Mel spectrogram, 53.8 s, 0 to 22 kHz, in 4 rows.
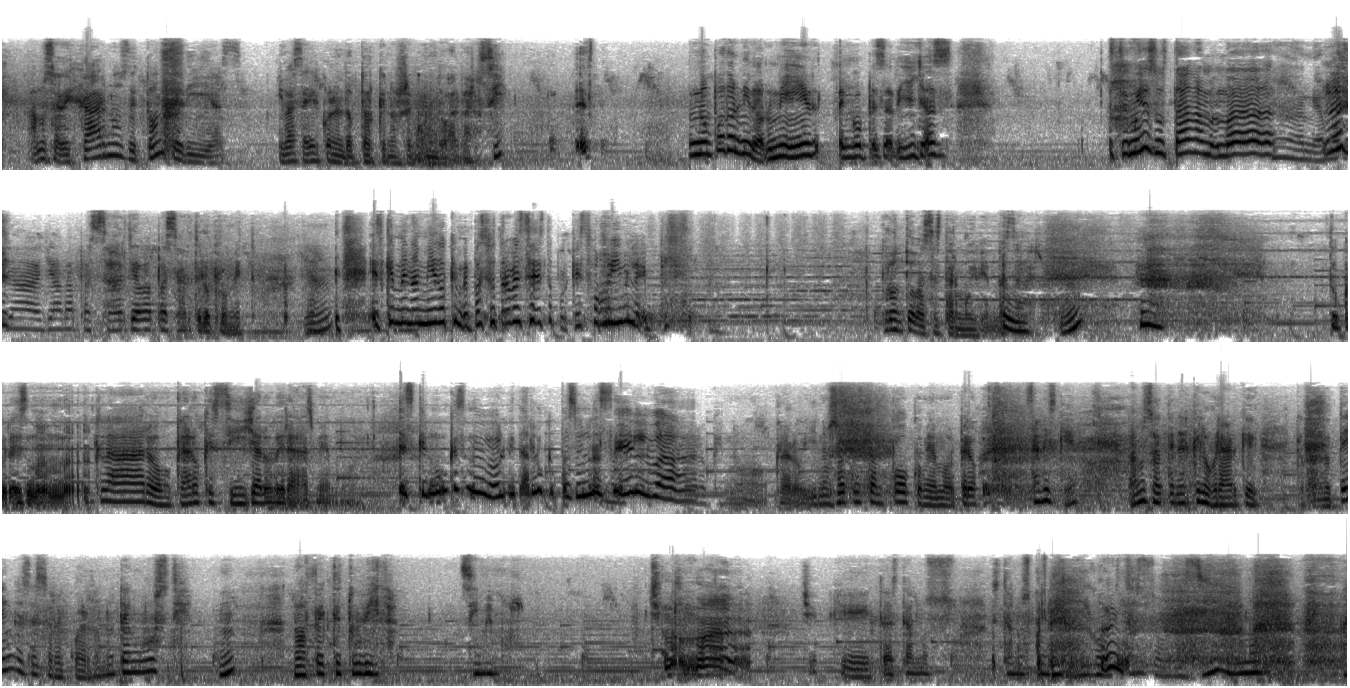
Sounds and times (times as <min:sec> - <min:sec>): Music: 0:00.0 - 0:53.8.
